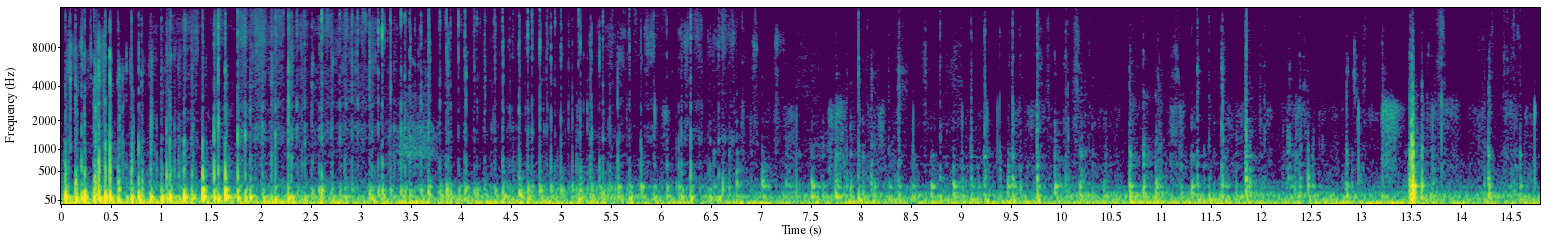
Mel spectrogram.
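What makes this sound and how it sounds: A large, empty-sounding corrugated cardboard shipping box with a paper shipping label on top is tapped and scratched with fingertips and short nails. Rapid, dull, hollow taps mix with soft scratching. The sound is strongest in the low end and fades quickly after each tap.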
